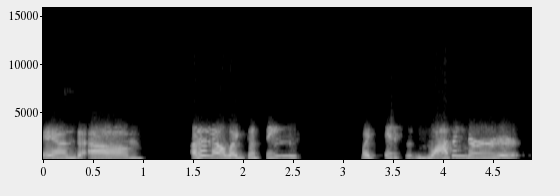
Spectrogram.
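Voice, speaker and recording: A woman's voice: sits high, big pitch swings, takes it slowly, no room sound. A woman in her twenties from South Korea with a Korean accent, chatting casually as a podcast guest. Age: 20s. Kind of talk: casual chat. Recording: tinny, phone-like line, dry.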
